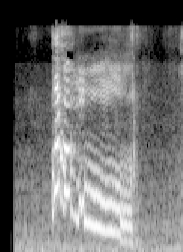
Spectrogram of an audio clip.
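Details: A pit bull puppy gives a drawn-out, slurred bark that slides downward, 'talking' to its owner.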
